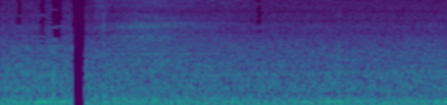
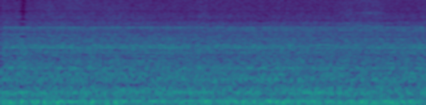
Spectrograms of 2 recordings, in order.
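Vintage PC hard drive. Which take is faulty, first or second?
first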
